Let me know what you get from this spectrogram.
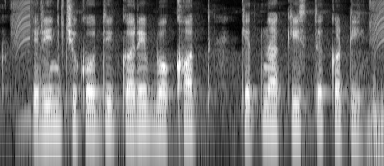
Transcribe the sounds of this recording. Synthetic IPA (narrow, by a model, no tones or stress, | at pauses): ɾint͡ʃʊkəʋt̪ikəɾebəkʰət̪ | ket̪nakist̪kəʈi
